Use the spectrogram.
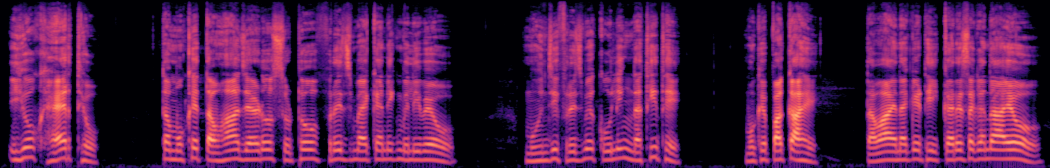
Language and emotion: Sindhi, happy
